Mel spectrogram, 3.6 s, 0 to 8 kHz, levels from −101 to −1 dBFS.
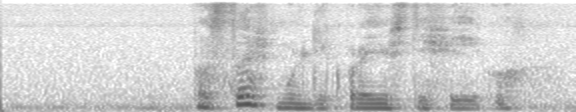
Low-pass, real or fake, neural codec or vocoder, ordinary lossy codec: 7.2 kHz; real; none; none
